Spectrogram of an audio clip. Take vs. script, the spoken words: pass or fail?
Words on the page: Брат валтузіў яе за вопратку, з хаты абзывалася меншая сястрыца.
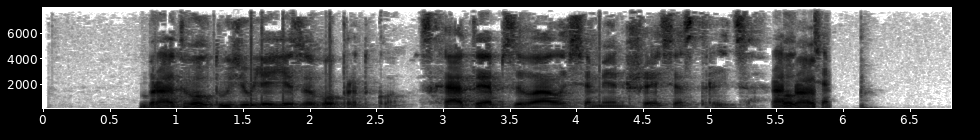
fail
